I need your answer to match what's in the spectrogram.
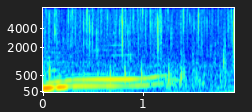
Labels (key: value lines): label: biophony
recorder: SoundTrap 300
